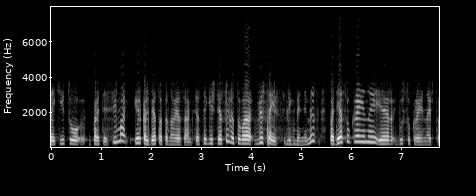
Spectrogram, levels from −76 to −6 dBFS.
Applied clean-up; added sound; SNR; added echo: none; none; none; none.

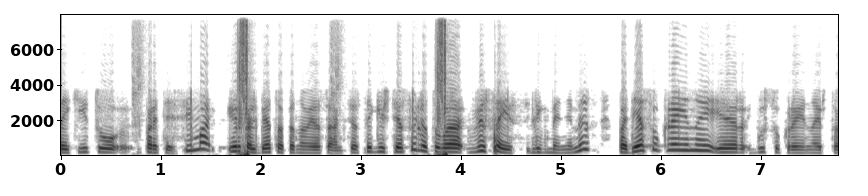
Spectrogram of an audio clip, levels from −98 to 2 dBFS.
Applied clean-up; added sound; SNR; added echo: classical method spectral subtraction.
